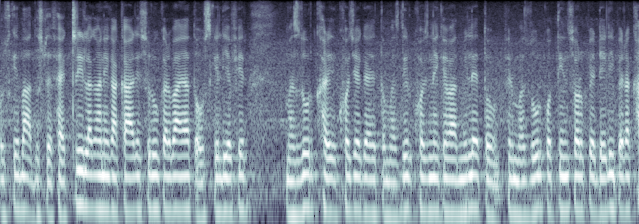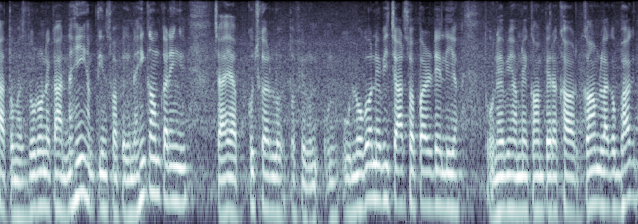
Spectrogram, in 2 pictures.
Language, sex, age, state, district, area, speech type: Hindi, male, 18-30, Bihar, Begusarai, rural, spontaneous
